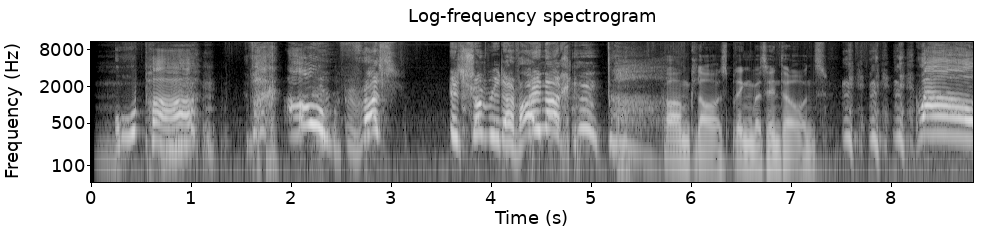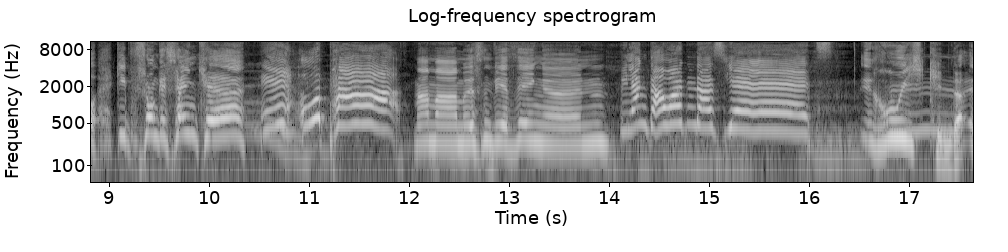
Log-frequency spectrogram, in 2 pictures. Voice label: singende Weihnachtskugeln; LOFT VOICES

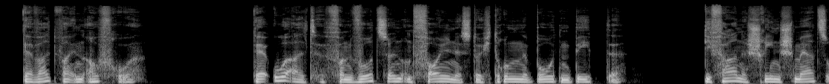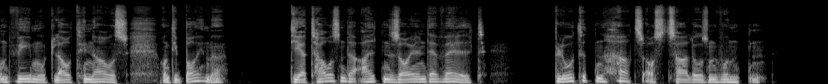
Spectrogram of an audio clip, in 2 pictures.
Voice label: HOeRBUCH Intro; Myrk; LOFT VOICES

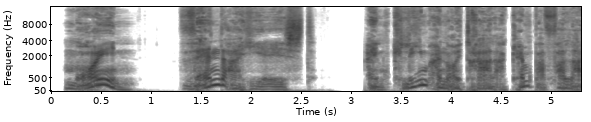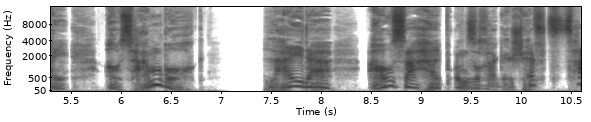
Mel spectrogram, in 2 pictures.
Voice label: Telefonansage; Camper Yoda

